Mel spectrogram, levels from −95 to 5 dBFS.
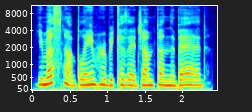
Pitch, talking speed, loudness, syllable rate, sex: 215 Hz, 265 wpm, -17 LUFS, 6.5 syllables/s, female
